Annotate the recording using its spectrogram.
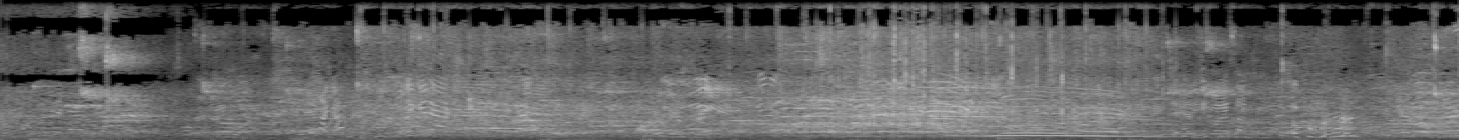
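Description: A crowd of young people chatters and cheers in a large echoing gym.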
